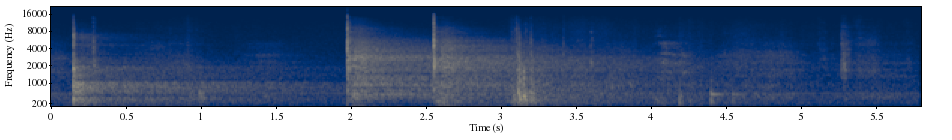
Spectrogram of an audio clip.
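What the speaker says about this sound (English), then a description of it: "I'm gonna give it a couple of taps with the hammer, see what happens." A hammer strikes a bolt through a car's lower control arm bushing, with several sharp metallic taps spaced irregularly, a few louder blows standing out against quieter knocks.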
